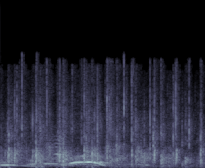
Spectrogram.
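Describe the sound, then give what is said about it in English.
A round of applause for a panellist introduced at a panel on the future of work, steady crowd clapping with a voice speaking over it throughout. “So we've got Ryan Patel, round of applause.”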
